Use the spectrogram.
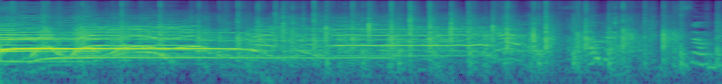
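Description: Crowd at a Harris & Walz political rally cheering and clapping, loud and close at first, then fading into scattered claps and whoops, with voices mixed in.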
